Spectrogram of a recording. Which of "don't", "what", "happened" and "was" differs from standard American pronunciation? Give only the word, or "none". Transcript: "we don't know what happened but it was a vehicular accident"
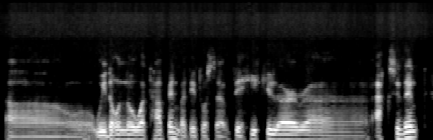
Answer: was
